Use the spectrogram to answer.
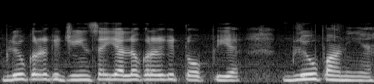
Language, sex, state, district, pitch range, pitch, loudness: Hindi, female, Haryana, Jhajjar, 190-230 Hz, 215 Hz, -14 LUFS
